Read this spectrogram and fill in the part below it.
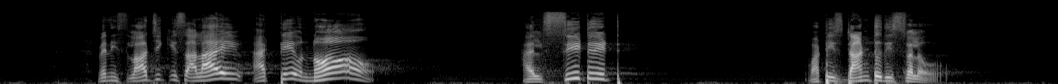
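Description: A young man speaks with animation into a close microphone, in short bursts with pauses.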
